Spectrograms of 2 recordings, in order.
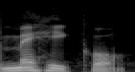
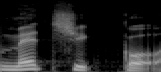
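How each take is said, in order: First: It is pronounced the way Spanish speakers say it. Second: It is pronounced the way Nahuatl speakers say it. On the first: This is the usual Spanish form of the name. "en vez de México" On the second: "ellos si pronunciaran en su lengua las, los nombres de los lugares, se oiría México"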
